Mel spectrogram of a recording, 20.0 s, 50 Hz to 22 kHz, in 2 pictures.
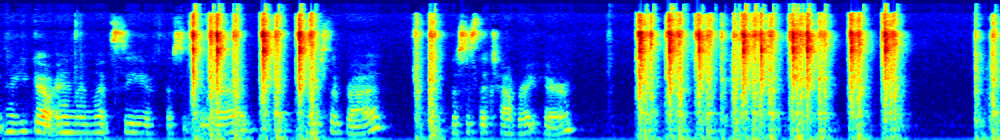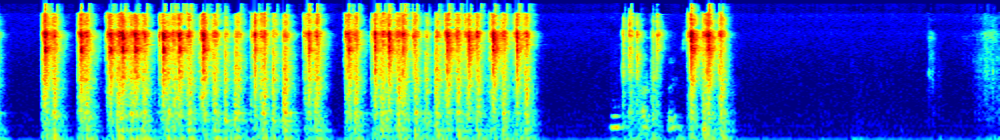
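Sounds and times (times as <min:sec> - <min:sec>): manual typewriter keys clicking: 0:01.9 - 0:03.2, 0:06.4 - 0:09.0, 0:09.8 - 0:15.4, 0:16.2 - 0:17.3.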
